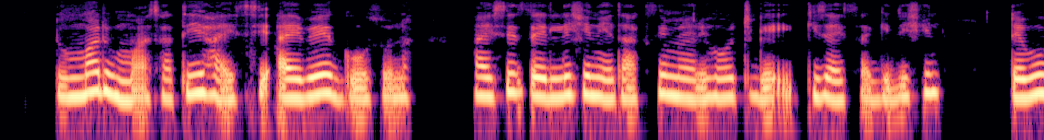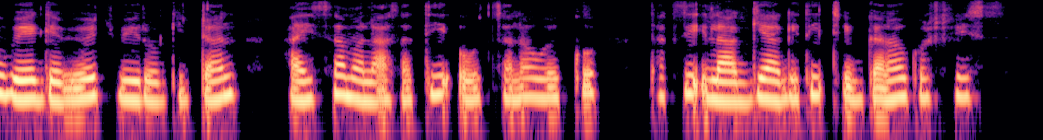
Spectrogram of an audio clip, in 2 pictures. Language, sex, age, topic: Gamo, female, 18-24, government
